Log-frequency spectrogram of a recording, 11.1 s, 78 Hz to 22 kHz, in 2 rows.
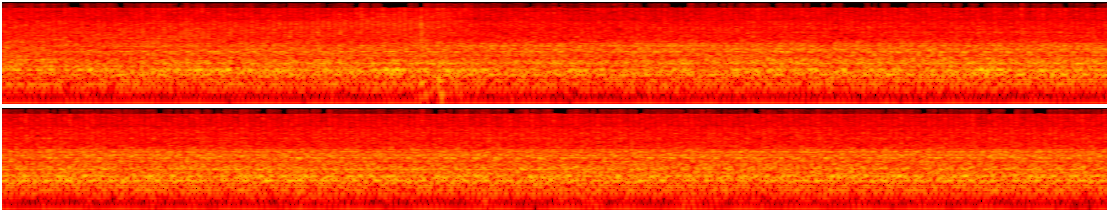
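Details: VW Polo 1.4 16V (BUD engine), which began knocking despite maintenance and got louder: a dull, diesel-like knock about twice a second at idle. Lifter cleaner, new lifters and XADO additive failed; the finding is piston slap from worn skirts.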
